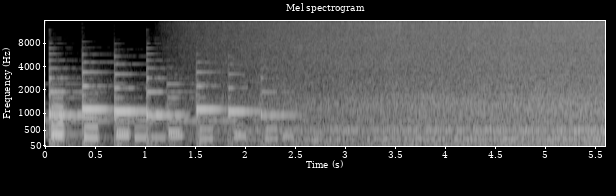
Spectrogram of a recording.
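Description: A dense, steady drone of many honeybees buzzing together, like a swarm. It starts beneath a quick run of bright, bell-like notes, then continues alone at an even, moderate volume.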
